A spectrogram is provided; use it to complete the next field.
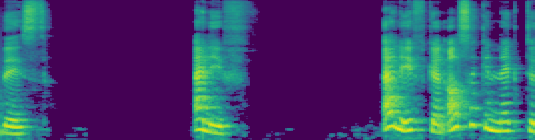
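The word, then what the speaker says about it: ألف: The first Arabic letter is Alif. Alif. Just draw a vertical line like this. Alif.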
